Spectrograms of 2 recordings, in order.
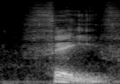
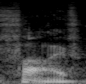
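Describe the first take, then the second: First: The vowel sounds like 'ay'. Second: The vowel sounds like 'eye'. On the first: This is the older, early modern pronunciation. "that's Shakespeare. Fave" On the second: This is the modern pronunciation. "not five"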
